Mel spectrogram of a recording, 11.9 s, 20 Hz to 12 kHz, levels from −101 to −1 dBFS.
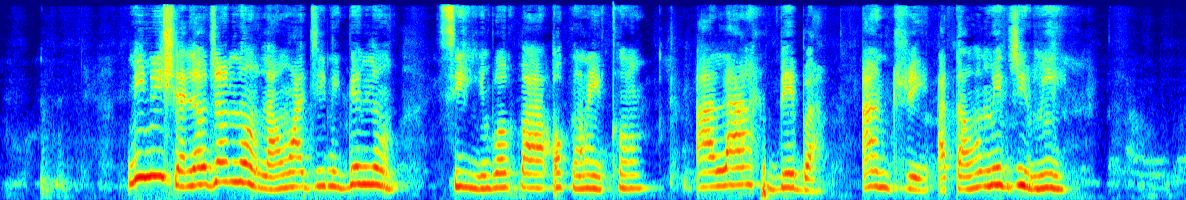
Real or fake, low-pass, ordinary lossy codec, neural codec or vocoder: fake; 10.8 kHz; AAC, 48 kbps; codec, 24 kHz, 3 kbps, HILCodec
